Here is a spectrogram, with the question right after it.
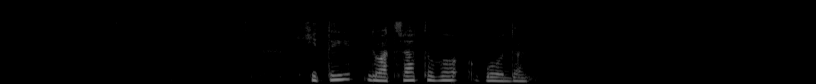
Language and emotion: Russian, neutral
